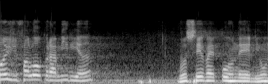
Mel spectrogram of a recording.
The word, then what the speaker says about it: Miriam: Falou para Miriam, a pronúncia em hebraico é Miriam.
